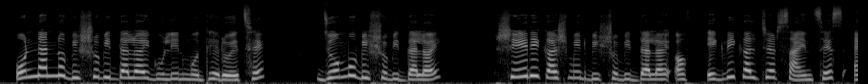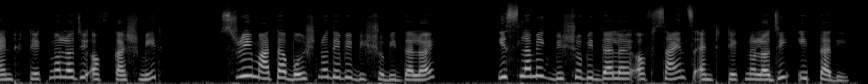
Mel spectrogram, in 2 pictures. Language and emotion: Bengali, neutral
